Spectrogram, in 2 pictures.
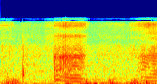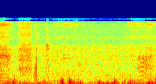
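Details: A tired sleeper gives low, rough, snorting snores on a couple of breaths, with rustling and handling noise around them; snoring.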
